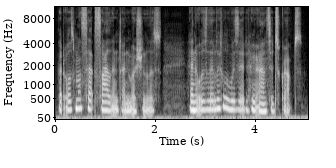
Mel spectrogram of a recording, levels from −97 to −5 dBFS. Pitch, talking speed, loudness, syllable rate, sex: 215 Hz, 180 wpm, -18 LUFS, 5.3 syllables/s, female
